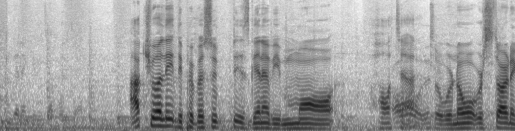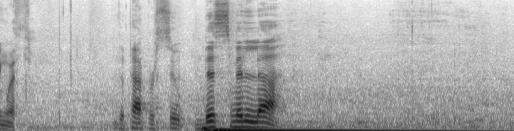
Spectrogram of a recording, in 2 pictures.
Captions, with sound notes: Actually the pepper soup is gonna be more hotter. - Oh, so we know what we're starting with, the pepper soup. (speaks Arabic)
